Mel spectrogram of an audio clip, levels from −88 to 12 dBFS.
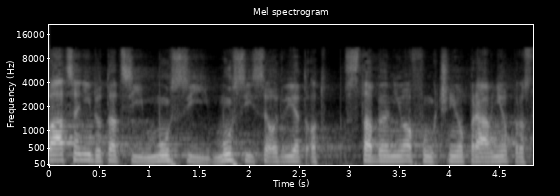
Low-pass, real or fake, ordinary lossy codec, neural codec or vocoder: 10.8 kHz; real; MP3, 48 kbps; none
